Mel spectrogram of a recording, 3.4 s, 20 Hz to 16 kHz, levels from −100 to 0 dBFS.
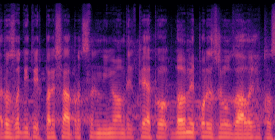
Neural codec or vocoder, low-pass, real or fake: codec, 32 kHz, 1.9 kbps, SNAC; 14.4 kHz; fake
